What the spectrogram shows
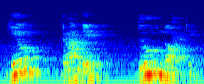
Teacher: Notice that Rio is an aspirated H, Grande is trilled, and Norte is also an aspirated H sound.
